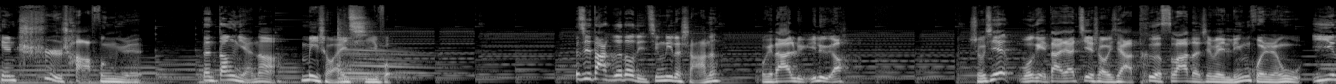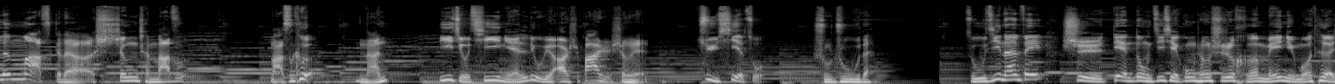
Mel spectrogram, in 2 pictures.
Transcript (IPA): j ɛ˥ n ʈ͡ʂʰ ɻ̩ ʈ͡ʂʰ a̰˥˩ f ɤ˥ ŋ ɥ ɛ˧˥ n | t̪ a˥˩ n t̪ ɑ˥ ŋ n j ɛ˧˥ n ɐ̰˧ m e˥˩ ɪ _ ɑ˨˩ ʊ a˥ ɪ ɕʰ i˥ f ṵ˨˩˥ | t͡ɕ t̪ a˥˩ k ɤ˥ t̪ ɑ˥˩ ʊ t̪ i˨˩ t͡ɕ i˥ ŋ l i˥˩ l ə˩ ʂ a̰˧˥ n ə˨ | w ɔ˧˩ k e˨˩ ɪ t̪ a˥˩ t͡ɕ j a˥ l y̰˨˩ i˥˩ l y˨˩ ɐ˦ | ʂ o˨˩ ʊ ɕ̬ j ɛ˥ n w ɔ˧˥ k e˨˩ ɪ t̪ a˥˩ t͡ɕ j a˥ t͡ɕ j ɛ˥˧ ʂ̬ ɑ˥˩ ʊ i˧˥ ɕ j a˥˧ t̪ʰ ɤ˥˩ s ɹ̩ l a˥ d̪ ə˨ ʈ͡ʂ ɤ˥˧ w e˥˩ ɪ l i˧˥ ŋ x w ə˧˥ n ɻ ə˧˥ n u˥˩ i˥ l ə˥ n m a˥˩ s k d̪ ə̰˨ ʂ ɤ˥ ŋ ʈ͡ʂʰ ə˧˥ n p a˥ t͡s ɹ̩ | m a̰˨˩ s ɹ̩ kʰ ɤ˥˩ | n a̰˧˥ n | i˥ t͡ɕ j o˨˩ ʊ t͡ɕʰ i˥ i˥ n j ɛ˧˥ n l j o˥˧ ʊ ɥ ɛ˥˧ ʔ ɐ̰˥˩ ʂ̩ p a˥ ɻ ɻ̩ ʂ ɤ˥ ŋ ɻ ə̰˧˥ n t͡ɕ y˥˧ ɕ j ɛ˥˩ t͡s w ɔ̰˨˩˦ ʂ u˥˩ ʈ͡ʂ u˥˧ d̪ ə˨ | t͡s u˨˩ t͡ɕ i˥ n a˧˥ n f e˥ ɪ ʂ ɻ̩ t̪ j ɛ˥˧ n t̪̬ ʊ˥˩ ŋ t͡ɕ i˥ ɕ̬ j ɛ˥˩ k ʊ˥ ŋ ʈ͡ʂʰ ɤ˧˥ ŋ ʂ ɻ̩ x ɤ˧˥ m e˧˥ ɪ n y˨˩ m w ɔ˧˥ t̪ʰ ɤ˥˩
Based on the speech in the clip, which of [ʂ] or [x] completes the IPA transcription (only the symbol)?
ʂ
